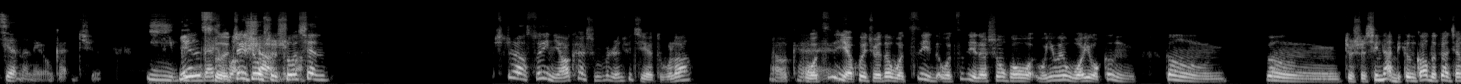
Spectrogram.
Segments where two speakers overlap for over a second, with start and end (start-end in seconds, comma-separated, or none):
1.8-3.1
